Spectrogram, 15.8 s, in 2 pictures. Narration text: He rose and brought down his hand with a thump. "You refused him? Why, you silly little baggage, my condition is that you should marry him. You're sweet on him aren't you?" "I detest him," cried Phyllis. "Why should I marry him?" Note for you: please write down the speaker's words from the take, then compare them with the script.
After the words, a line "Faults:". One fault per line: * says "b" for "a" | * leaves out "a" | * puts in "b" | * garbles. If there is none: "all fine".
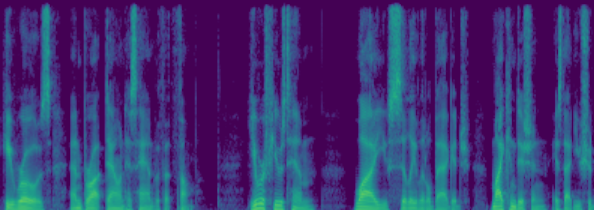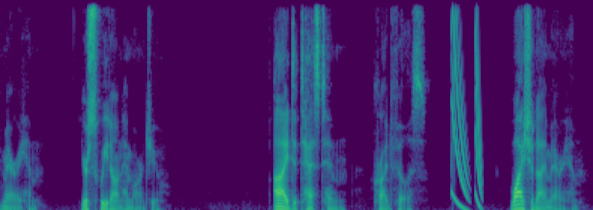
He rose and brought down his hand with a thump. "You refused him? Why, you silly little baggage, my condition is that you should marry him. You're sweet on him aren't you?" "I detest him," cried Phyllis. "Why should I marry him?"
Faults:
all fine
